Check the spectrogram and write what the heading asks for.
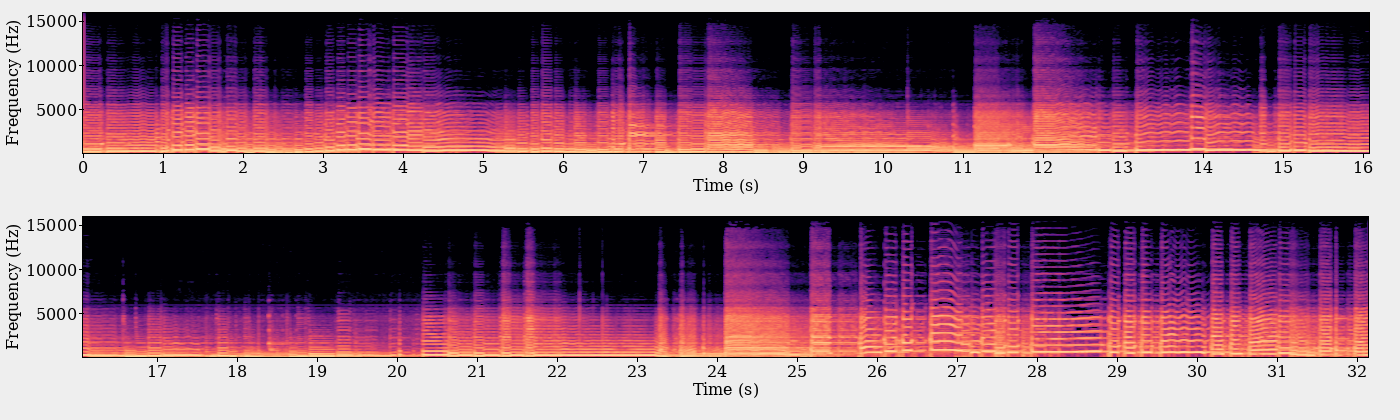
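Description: Electric guitar played through a TC Electronic MojoMojo overdrive pedal: a single-note lead line with string bends rising and falling and wavering vibrato on held notes.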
